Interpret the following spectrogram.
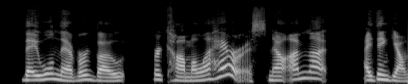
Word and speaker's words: Kamala: So that opens the gate, and everybody assumes Kamala Harris is going to be, or Kamala, I think she pronounced it, Kamala Harris, is going to be the party choice for for president.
